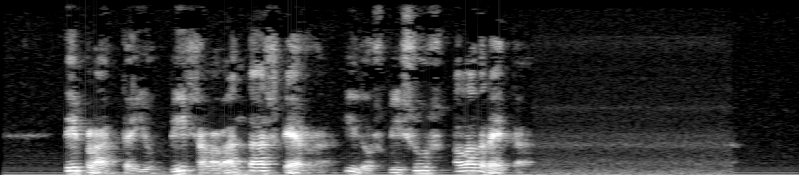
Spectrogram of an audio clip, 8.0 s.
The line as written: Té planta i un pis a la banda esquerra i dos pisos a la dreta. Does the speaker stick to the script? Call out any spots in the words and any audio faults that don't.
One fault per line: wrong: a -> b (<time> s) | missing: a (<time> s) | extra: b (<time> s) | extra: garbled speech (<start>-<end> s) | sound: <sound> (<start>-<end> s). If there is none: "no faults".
no faults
